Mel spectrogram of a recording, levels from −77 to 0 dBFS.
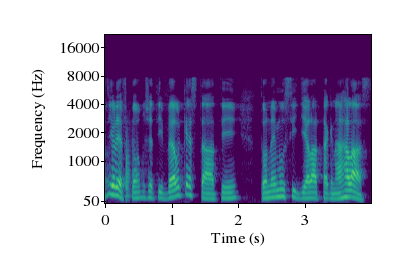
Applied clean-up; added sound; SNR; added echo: neural mask model DeepFilterNet 3.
